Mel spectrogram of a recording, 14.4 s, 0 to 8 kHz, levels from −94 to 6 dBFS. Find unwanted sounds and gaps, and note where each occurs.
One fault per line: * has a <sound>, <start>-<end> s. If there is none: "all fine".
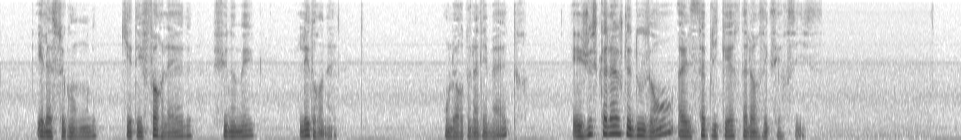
all fine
